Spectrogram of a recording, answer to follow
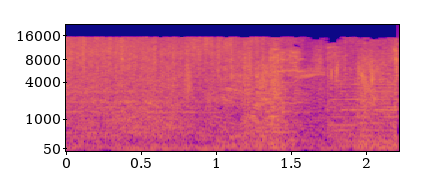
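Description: Film battle sound effects: energy blasts with mechanical clattering and a whoosh about the middle, over orchestral score.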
